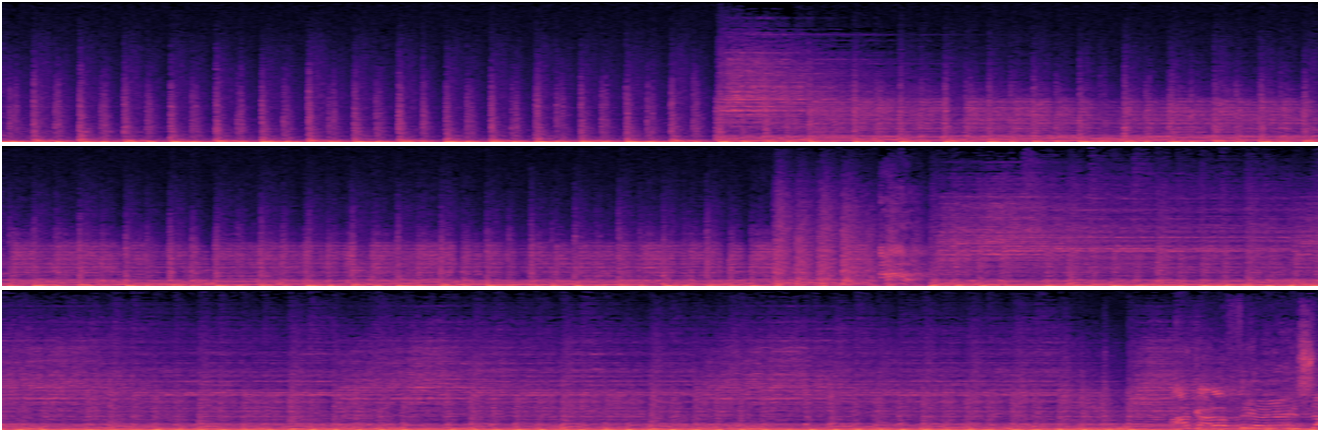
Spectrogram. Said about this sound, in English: This sounds like punk rock to me and still does to this day.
